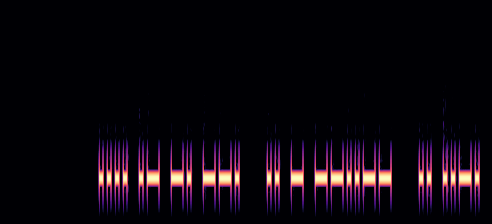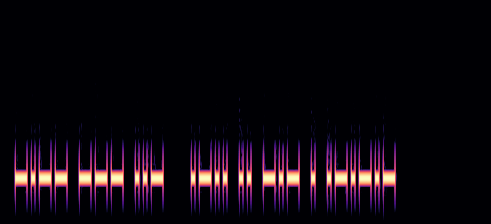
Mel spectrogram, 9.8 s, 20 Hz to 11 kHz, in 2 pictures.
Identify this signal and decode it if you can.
Morse code, heard as a keyed tone, about 30 wpm, 700 Hz. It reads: HANG IT, IF YOU LIKE.
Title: Sentences from Top 1600 Words 30wpm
